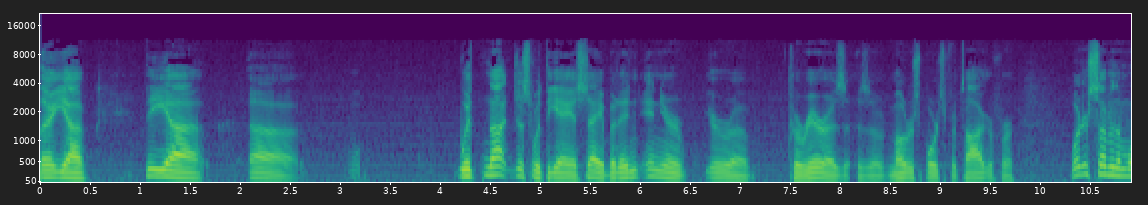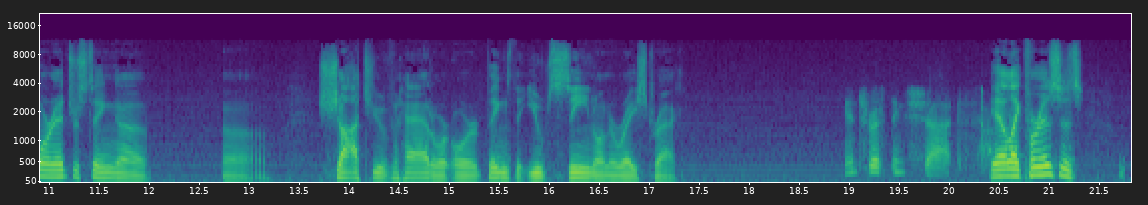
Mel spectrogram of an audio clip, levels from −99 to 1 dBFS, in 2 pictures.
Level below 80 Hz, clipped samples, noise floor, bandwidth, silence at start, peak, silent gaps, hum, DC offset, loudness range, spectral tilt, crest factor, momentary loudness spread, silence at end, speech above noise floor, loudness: -56 dBFS; under 0.1%; -58 dBFS; 11.5 kHz; 0 s; -4 dBFS; none; none; under 0.1%; 6 LU; -6 dB/octave; 20 dB; 17 LU; 0.1 s; 36 dB; -23 LUFS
